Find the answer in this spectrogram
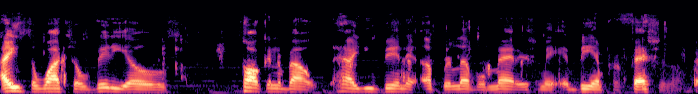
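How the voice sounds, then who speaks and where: Over background music, a man with a fairly low pitch speaks in a dry, close sound with no echo. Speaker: caller. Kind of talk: casual chat.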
